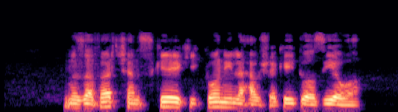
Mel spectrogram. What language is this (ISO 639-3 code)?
ckb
